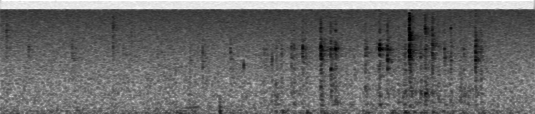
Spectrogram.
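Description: Faint computer keyboard typing: a short run of keystrokes, a couple of words typed, starting a little after two seconds in and lasting about a second and a half.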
